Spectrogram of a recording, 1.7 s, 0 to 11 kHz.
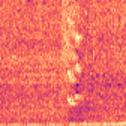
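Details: John Deere X320 riding mower with 48-inch deck after deck belt (M154958) replacement: steady engine drone with smooth whine rising as blades spin up, no slapping or squeal; deck drive healthy.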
